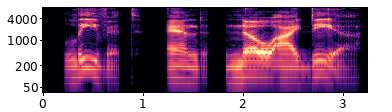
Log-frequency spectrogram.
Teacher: both sound like they have no spaces between the words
